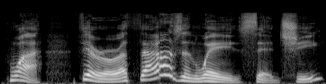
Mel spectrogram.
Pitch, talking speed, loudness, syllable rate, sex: 165 Hz, 145 wpm, -16 LUFS, 4.1 syllables/s, male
